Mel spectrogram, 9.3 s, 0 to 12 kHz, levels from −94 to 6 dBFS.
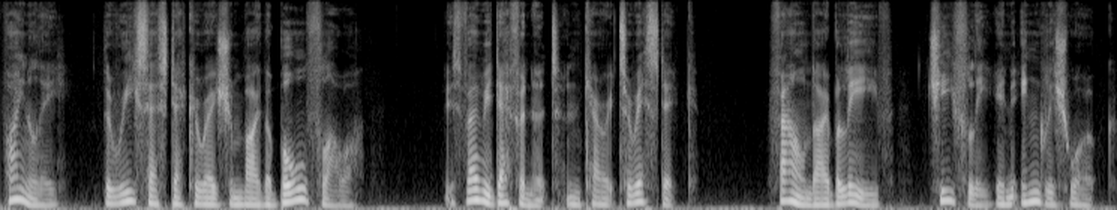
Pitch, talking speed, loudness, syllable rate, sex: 110 Hz, 130 wpm, -20 LUFS, 5.2 syllables/s, male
